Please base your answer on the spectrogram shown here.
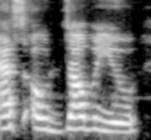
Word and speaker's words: Samhradh: it sarah and i i changed the pronunciation to sow because i'm thinking like like sour sour but but i didn't want to put the r there um because i was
